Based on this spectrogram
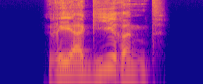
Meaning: present participle of reagieren
- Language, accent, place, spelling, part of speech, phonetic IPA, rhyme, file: German, Germany, Berlin, reagierend, verb, [ʁeaˈɡiːʁənt], -iːʁənt, De-reagierend.ogg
